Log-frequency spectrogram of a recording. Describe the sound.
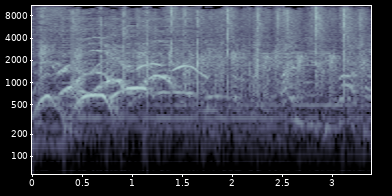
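An audience applauds steadily for a few seconds, a dense crackle of many hands clapping, with voices cheering and calling out in rising and falling tones over the top.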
